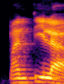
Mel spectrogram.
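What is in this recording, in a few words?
"mantila", Malay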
